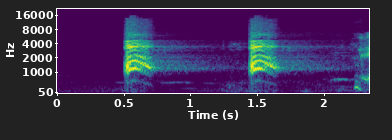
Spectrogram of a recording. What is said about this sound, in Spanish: Estamos haciendo un Royal Rumble y esto no puede ser un Royal sin los cuervos. ¿Dónde están los cuervos?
